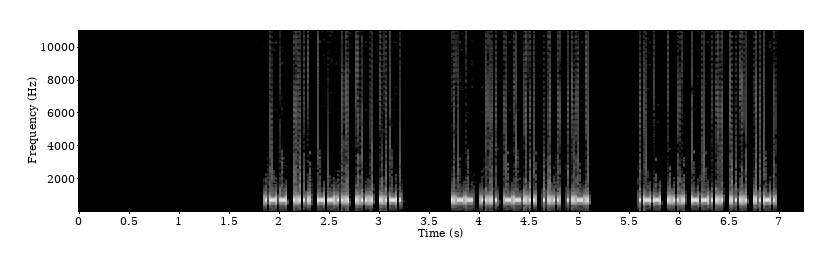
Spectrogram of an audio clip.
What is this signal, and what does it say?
Morse code, heard as a keyed tone, about 52 wpm, 700 Hz. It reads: WH7HF WH7HF WH7HF
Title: USA Call Signs - 5 Characters - Repeated 3x - 50wpm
